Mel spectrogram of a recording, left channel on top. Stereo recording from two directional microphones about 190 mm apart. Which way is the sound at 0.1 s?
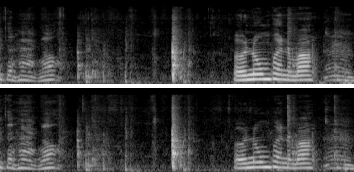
65° right (ahead or behind).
